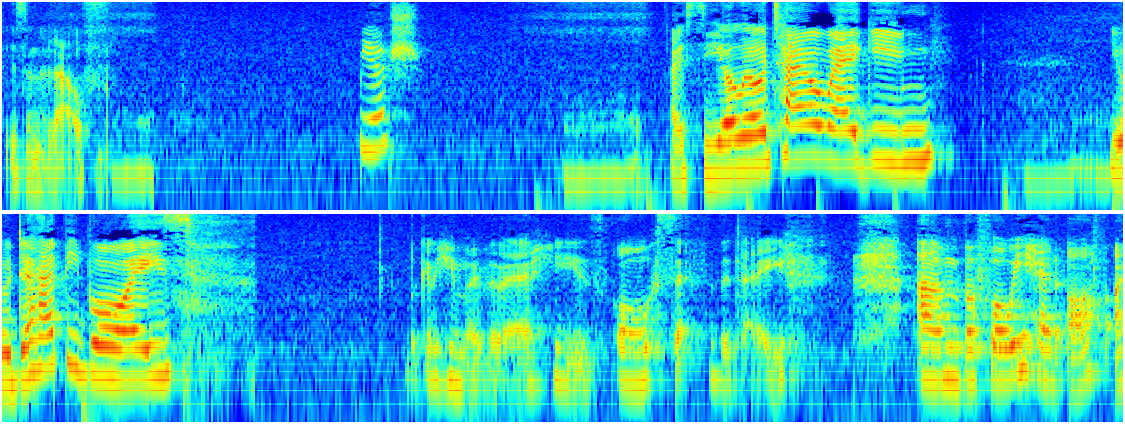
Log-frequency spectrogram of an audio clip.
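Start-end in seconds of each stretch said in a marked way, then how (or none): 2.7-9.8 cheery pet talk. Real, not acted. To her dog Alfie wagging his tail, cheery pet talk. 11.4-14.3 soft whisper aside. Real, not acted. To viewers about Alfie settled on the couch, whisper.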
